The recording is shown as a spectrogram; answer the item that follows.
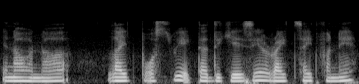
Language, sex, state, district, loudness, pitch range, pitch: Nagamese, female, Nagaland, Kohima, -16 LUFS, 160-170 Hz, 165 Hz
